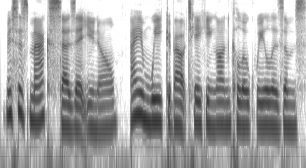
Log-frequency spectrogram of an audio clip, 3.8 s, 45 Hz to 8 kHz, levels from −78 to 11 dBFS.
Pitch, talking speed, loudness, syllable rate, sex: 175 Hz, 205 wpm, -16 LUFS, 5.1 syllables/s, female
